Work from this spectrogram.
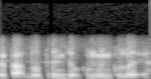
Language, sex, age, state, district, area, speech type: Santali, male, 45-60, Odisha, Mayurbhanj, rural, conversation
